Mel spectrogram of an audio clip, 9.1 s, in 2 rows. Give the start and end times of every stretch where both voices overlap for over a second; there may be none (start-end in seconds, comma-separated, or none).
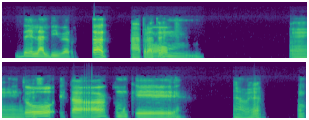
none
